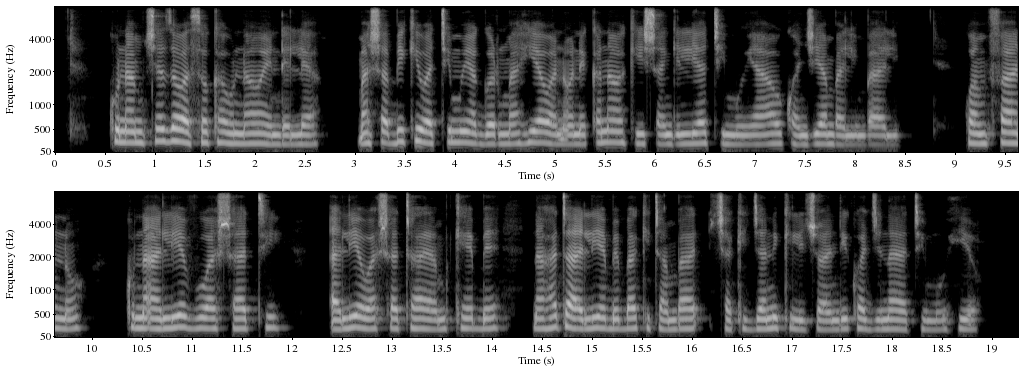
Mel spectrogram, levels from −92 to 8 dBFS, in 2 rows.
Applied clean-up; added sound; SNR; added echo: none; none; none; none.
